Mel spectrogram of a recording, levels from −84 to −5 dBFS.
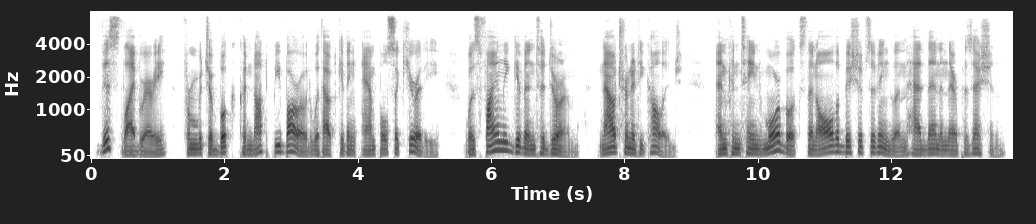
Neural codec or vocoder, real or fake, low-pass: none; real; 7.2 kHz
